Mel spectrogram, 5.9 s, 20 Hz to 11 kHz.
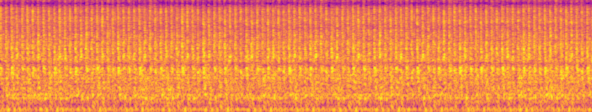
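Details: Lifan 7hp GX200-clone engine on a Frontier OS18 sawmill, started outside in the morning after repairing a zero-compression blown head gasket (loose bolt), retorquing and setting valve lash. Steady, even single-cylinder drone without misfire or surging. It has power and sounds okay.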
